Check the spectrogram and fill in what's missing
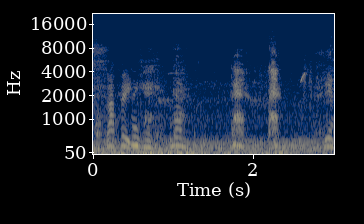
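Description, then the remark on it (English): A dog that has come to visit the speaker whimpers and yips, a run of short, high, wavering whines broken by a few sharp yelps, fairly loud against a steady low rumble. “One of the key things that he suggests is, sorry, I just had a dog visit me.”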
